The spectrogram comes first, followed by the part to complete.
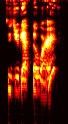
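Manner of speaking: ordinary talk, nothing marked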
